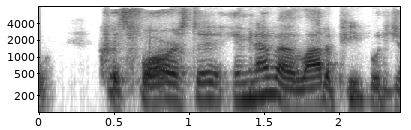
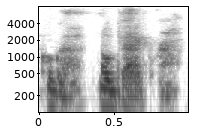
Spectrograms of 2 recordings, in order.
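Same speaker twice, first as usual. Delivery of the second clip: much softer, under the breath; muttered aside; 2 semitones lower, 14 dB quieter than usual. Acted. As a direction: drop it to a private mutter. Inner reaction to recruit's school.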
